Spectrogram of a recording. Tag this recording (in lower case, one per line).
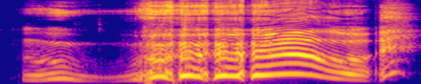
human voice
laughter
